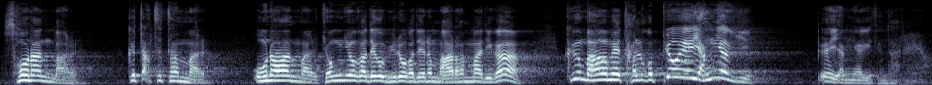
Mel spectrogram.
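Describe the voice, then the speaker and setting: Lively high-voiced male pastor preaching. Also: normal speed. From Korea. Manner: animated preaching, asks the congregation questions, repeats key words. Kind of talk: sermon. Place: church sanctuary. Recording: reverberant church hall.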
